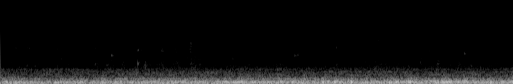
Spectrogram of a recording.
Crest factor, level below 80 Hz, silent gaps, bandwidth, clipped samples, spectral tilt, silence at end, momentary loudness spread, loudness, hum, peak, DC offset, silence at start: 14 dB; -32 dBFS; none; 2 kHz; under 0.1%; -14 dB/octave; 0 s; 5 LU; -30 LUFS; none; -14 dBFS; under 0.1%; 0 s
